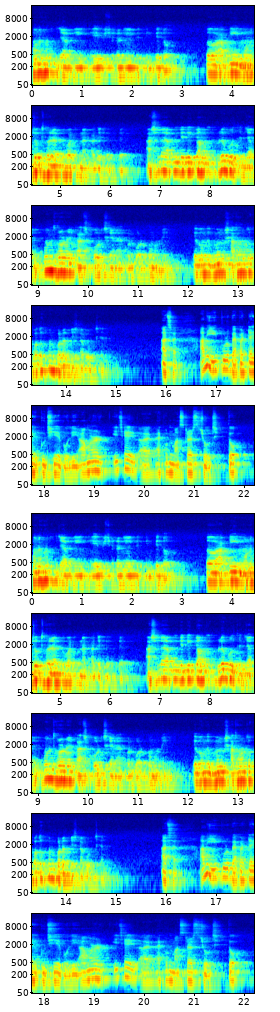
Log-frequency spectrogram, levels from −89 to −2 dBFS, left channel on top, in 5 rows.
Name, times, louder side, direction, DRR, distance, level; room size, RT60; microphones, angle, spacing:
voice 1, 0.0-2.8 3.5-6.3 6.7-11.6 12.1-14.8, equal, 35° right, 0 dB, 1.9 m, -25 dB
voice 2, 15.9-21.8, left 2 dB, 20° left, 6 dB, 0.5 m, -28 dB
11.5 x 9.0 x 3.3 m, 1.1 s
head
